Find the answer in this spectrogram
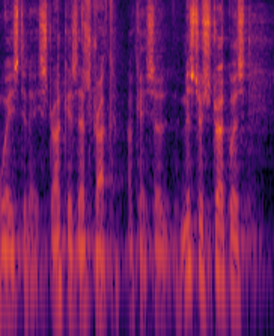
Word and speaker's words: Strzok: I wanted to get the pronunciation right. I've heard it about 5 different ways today. Strzok, is that? Strzok.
